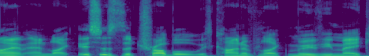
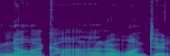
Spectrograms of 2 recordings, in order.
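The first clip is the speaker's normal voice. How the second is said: low, much softer retold refusal; reluctant refusal; 4 semitones lower, 12 dB quieter than usual. Podcaster retelling a character refusing to return, quietly reluctant. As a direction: imitate someone backing out, quietly and low.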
